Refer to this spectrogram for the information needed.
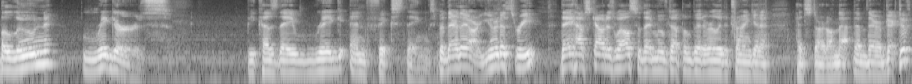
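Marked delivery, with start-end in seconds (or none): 0.0-2.3 very slow, deliberate, every syllable drawn out. Describing the Sky Pirates units, the speaker says this name very slowly. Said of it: "I'm going to say this very slowly".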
